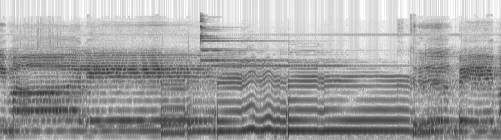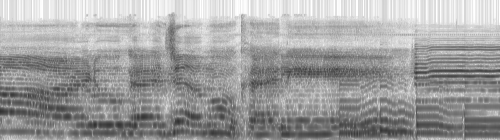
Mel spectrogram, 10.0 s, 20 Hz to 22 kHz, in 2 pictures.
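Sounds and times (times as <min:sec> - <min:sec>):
women singing a chant in unison: 0:00.0 - 0:02.0, 0:04.1 - 0:08.9.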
